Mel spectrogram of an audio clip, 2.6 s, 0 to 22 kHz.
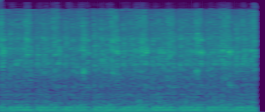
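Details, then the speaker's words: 1966 Ford F250 carbureted V8, idling cold after the fuel tank reinstall: a fairly steady, throaty idle with even firing and no stumble. The exhaust steam is probably condensation from a cold overnight, and there are no leaks; a normal idle. "It's chugging away, I think we're golden."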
